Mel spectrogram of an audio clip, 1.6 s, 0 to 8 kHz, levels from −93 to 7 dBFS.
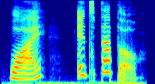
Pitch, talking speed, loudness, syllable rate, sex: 260 Hz, 115 wpm, -18 LUFS, 4.0 syllables/s, female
